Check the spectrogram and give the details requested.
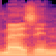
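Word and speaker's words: Meslier: he's got really big mezz in that silent s shackleton right back cooper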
